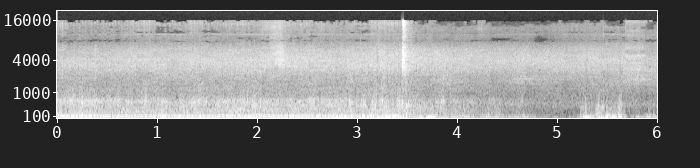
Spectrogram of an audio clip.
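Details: Washing machine that ran its motor but didn't spin and made noise, after gearbox replacement and refitting the belt: steady low motor hum for a few seconds, then smooth wind-down, no grinding or knocking; washer healthy after repair.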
